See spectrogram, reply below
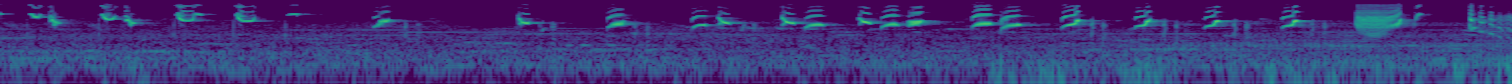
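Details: Long-tailed shrike in vigorous song: fast high chirps and whistled upslurs in irregular bursts, with one harsh rasping noise late on.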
